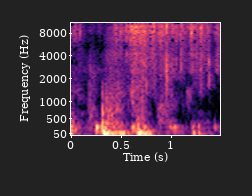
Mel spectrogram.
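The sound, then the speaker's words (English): A loud crunch as teeth bite into the crisp crust of a pie containing lentils and kidney beans, followed by a few more brittle crackling bites and chewing sounds, with no talking. “Okay. I'm very crunchy. It looks like a football pie.”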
